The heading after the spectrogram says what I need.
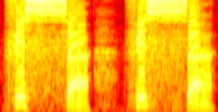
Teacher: Artinya lamnya dianggap tidak ada sehingga langsung diidgamkan ke huruf sin sehingga sin-nya berharakat tasdid. Seakan-akan s-nya dua. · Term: Alif lam syamsiyah, alif lam syamsiyah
